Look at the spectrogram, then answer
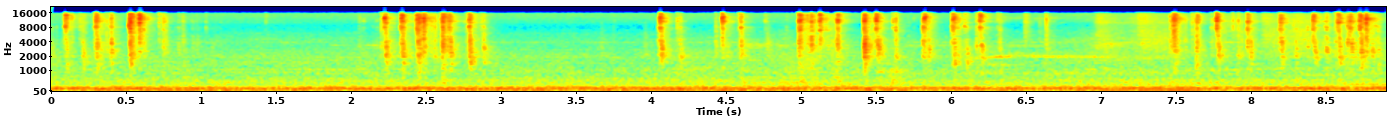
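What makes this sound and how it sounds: Fingertips of both hands type steadily on a full-size mechanical keyboard with plastic keycaps and RGB backlight, resting on a desk mat. Bright, crisp key clicks come in quick clusters over a constant low hum that dominates the sound.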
